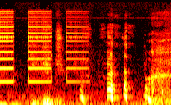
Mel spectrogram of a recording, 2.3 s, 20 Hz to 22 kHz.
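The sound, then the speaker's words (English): An alarm clock rings in sharp, repeated, loud electronic bursts with brief gaps between them, followed by a few short thumps and rustling movement. “Most people set their alarm about 6 o'clock if they've got to go into work at 8. There's one.”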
